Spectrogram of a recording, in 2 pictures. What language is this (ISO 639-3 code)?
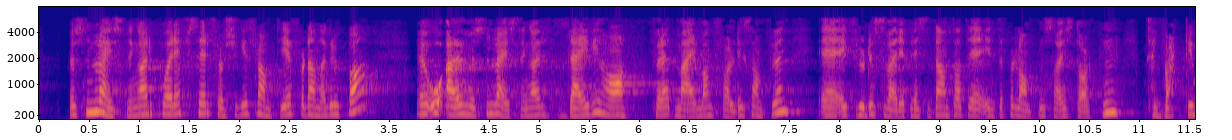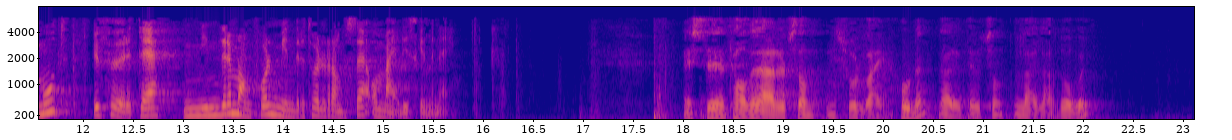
nor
